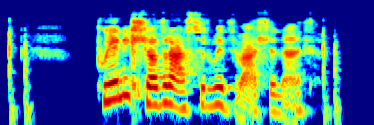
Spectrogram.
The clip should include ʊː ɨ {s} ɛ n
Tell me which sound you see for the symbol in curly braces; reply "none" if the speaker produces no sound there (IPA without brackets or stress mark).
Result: none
